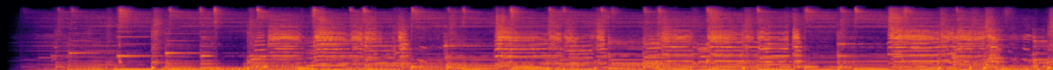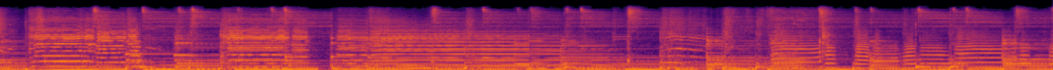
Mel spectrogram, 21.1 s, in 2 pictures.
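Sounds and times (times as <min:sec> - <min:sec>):
small group big band playing: 0:00.1 - 0:21.0.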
